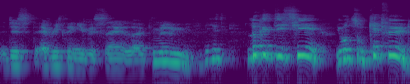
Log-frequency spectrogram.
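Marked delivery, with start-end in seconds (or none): 1.5-4.1 put-on loud high South African accent. Recalling a line from the film District 9; South African accent. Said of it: "I just love the South African accent".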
